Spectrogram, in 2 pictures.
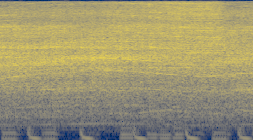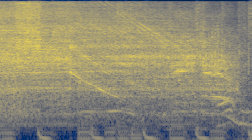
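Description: A saw blade cuts through wood for a mobile chicken coop, a loud close rhythmic rasp of repeated strokes that runs steadily throughout, with no voices.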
